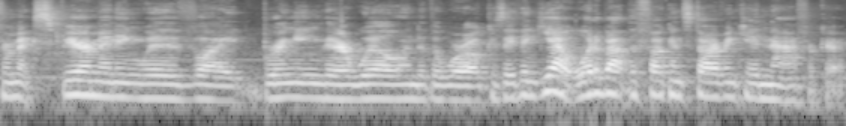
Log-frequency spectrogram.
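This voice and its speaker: A man's ordinary pitch variation is heard against noticeable background noise. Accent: American. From US South, North Carolina. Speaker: comedian. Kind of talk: casual chat. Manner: animated.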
